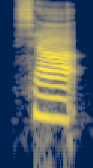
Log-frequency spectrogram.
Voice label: "sha", hiragana

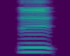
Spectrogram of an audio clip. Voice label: "u", hiragana

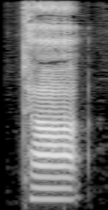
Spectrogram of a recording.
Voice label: "ta", hiragana

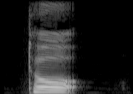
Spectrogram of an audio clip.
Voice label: "to", hiragana

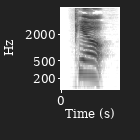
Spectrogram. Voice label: "pyo", hiragana

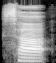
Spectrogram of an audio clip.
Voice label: "sa", hiragana

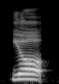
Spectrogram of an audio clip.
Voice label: "yo", hiragana

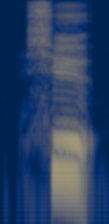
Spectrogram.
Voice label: "shu", hiragana

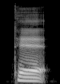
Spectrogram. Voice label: "te", hiragana

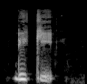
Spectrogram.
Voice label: "riki", hiragana

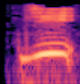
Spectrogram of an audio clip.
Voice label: "zi", hiragana

